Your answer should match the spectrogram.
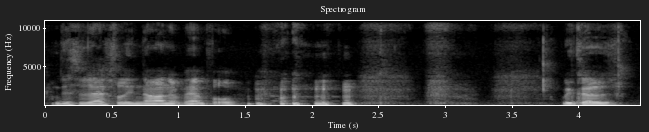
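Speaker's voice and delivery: usual speaking voice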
